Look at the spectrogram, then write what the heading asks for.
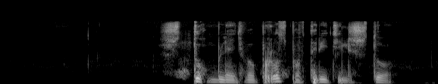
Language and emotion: Russian, angry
